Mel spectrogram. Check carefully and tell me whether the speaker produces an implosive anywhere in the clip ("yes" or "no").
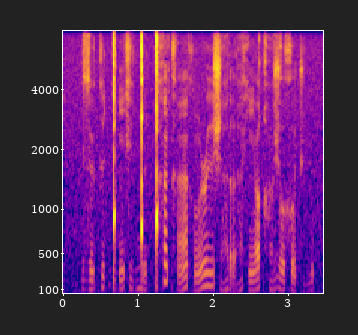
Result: no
